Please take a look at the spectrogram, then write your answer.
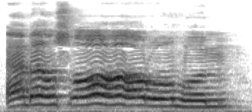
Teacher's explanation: با پر قلقلہ کریں گے، صاد اور را دونوں کو موٹا پڑھیں گے، صاد کو ایک الف کے مقدار کھینچ کر پڑھیں گے، الف حروف مدہ ہے۔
